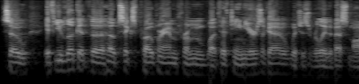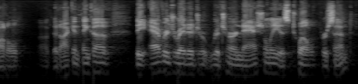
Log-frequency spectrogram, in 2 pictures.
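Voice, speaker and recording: A man's voice: sits low, steady tone, normal speed, fairly bright tone. A man presenting as a housing developer at a county commission meeting, explaining at length with many fillers and restarts.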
